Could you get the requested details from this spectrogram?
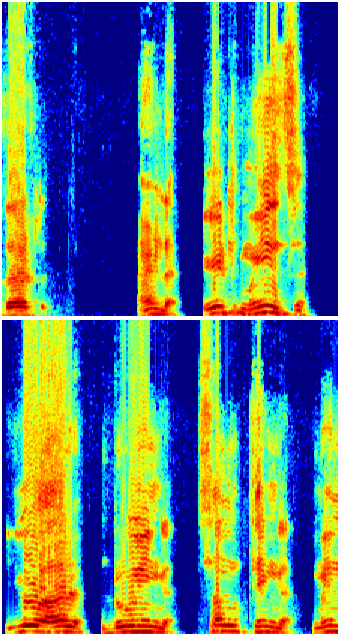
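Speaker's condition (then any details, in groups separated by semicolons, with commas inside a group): ALS / motor neuron disease; onset around 2022, diagnosed last year, mobility very severely affected; speech very severely affected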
